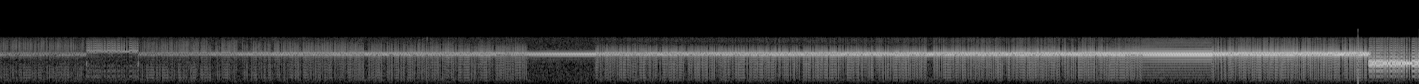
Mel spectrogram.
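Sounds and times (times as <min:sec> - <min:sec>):
PSK QPSK parallel radio data signal: 0:00.0 - 0:14.1.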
